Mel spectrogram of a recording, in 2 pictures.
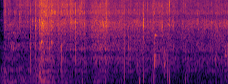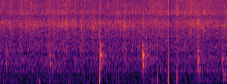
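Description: Onions drop into about three tablespoons of hot oil for a Goan pork curry and fry with a loud, dense sizzle. Crisp clicks of a spatula against the pan come through the sizzle, and nobody talks.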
